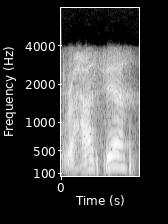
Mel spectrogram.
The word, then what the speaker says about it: Rahasya: uh did did i say your name right rajasia yes you did he usually gets butchered but that's pretty good all right so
